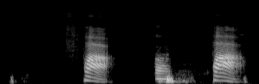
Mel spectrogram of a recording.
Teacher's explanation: ফা বলা হচ্ছে নিচের ঠোঁটের ভিজে অংশ এবং সামনের উপরের দুই দাঁতের আগার সাথে মিলিয়ে, নিচের ঠোঁটের ভিজে অংশ এবং সামনের উপরের দুই দাঁতের আগার সাথে লাগিয়ে উচ্চারিত হয় ফা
